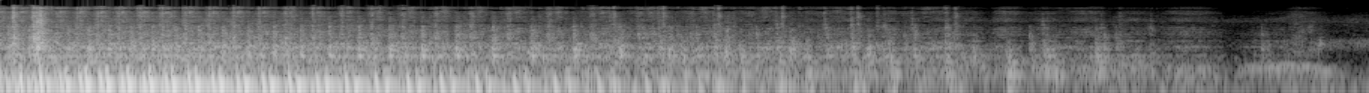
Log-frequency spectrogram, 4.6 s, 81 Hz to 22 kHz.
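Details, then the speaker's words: Old Yamaha EF6000 generator with a cleaned carb that won't start, with spark, timing and compression confirmed: fuel dribbled down the plug hole makes it fire, chug, then die, showing fuel starvation. The owner suspects a broken intake vacuum line. "interesting so the engine sounds good we got timing we got spark we got compression but we don't have fuel"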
